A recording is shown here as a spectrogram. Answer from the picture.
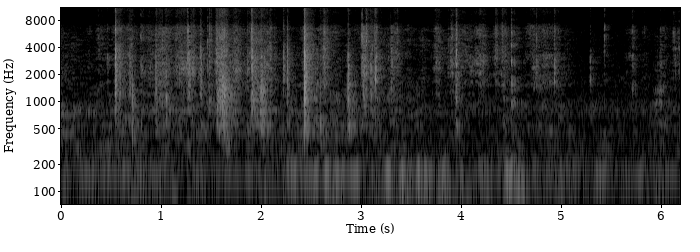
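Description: Heavy paper being positioned and scored on a plastic scoring board: faint, irregular light clicks and taps with a few short scrapes.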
